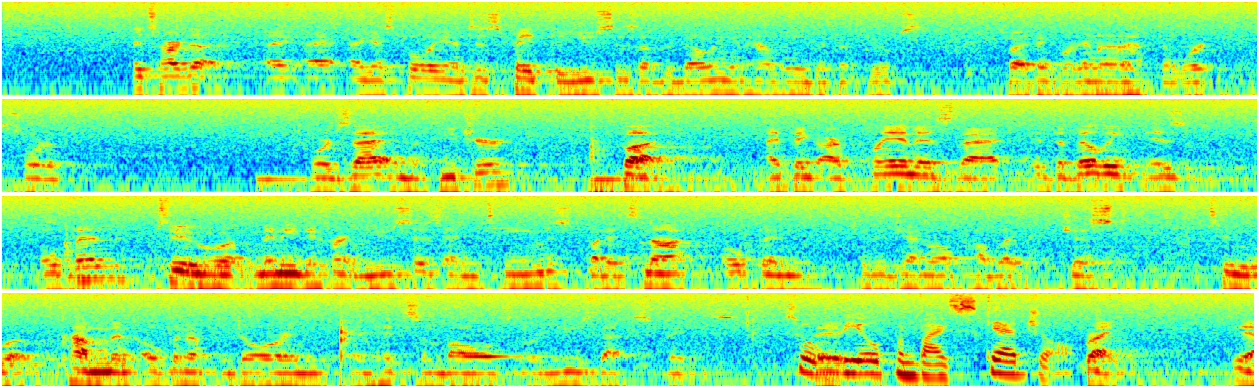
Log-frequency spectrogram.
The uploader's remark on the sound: Live recording of Seaside City Council meeting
